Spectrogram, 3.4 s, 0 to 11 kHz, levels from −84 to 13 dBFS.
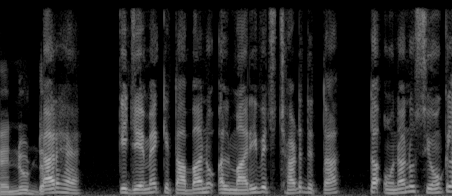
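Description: Wrong sample rate from 0.33 s to the end: the speech runs about 1.38 times too fast and sits roughly 5.6 semitones high, sounding hurried and chipmunk-like. Speed and pitch rise together with no conversion, which fits 16 kHz audio played back at 22 kHz.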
